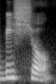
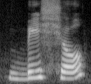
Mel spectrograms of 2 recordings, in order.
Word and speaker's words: বিশ্ব: আসো দেখি উদাহরণ হচ্ছে বিশ্ব। এখানে তালুবসর নিচে ব ফলাটি যুক্ত হয়েছে। বিশ্ব তারপরে আসে দার।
